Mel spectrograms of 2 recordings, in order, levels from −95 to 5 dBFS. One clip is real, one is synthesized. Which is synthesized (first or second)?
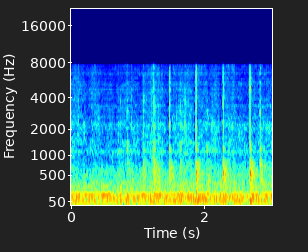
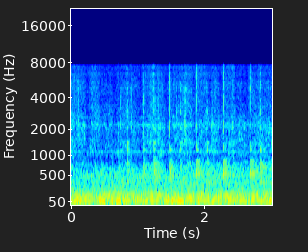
first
